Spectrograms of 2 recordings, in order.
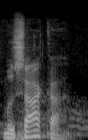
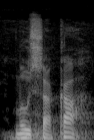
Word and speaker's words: moussaka: thought that we should pronounce it moussaka but it's actually moussaka wedding they used to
